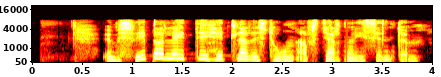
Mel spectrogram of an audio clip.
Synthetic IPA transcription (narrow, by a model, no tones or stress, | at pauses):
ʏmsvɪːpaðleːjt̪ɪɦejt̪laðɪst̪huna̰v̥st̪jaɾt̪nvḭːsɪnt̪ʏ̰m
